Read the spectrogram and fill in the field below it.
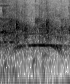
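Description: A church congregation applauding in celebration of a couple's first wedding anniversary, a steady wash of clapping that fills the whole moment with no pauses.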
